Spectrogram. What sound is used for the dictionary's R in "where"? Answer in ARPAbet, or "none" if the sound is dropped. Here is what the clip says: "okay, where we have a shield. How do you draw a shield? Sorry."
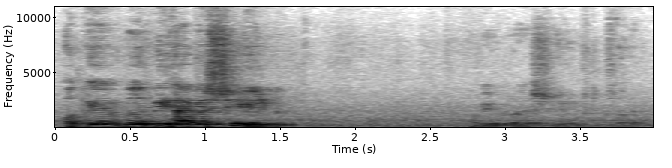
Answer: L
